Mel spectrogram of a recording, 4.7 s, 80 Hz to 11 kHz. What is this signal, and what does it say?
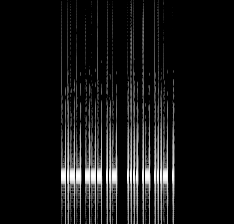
Morse code, heard as a keyed tone, about 40 wpm, 700 Hz. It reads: YOU HAVE
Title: Sets of 2 Words 40wpm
